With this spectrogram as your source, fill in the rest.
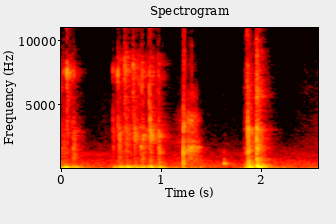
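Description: Keys tapped on a computer keyboard in short irregular bursts, close and fairly quiet, with no one speaking while a word is typed out.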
